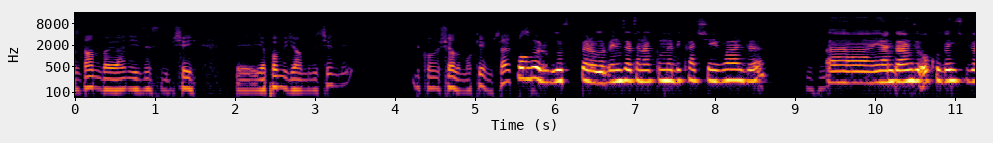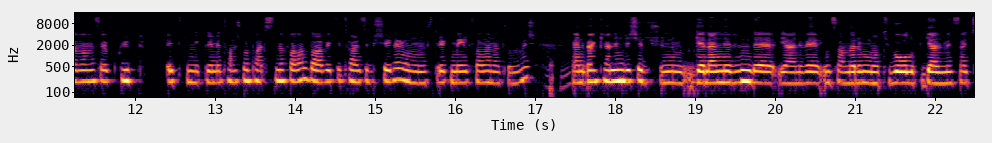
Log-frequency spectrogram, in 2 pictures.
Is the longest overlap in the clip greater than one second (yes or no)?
no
